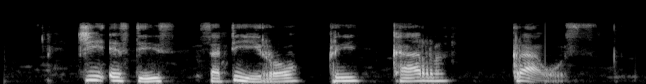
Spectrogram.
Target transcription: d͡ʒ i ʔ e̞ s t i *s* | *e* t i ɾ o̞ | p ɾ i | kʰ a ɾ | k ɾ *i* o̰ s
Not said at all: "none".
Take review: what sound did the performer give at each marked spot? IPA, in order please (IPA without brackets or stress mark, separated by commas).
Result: sː, a, a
